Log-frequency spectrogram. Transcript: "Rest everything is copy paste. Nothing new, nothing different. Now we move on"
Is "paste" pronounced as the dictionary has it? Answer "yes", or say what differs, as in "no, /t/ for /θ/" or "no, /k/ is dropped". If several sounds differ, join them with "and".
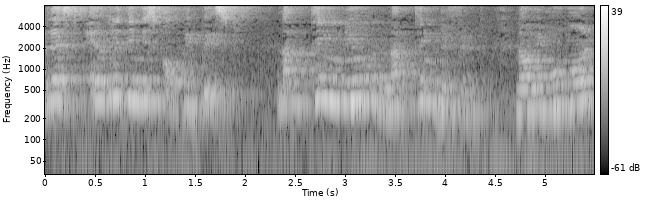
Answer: no, /b/ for /p/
